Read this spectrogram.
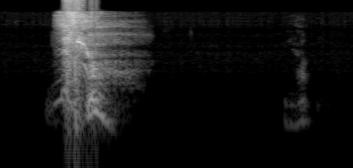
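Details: Man sneezing, labeled first time: one loud, explosive sneeze with a sharp inhaled build-up, followed after a pause by a faint breathy sound.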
